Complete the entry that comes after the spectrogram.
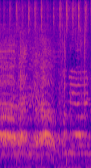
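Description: Crowd of protesters at a rally in Sanganer, a loud, close mass of voices with rhythmic chanting and shouting that rises and falls in repeated bursts.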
